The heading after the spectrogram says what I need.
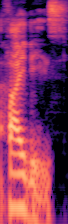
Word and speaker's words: FIDES: Yeah, FIDES, like bona fides, right?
